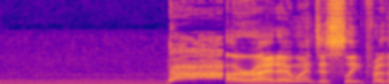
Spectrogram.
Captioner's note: scream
